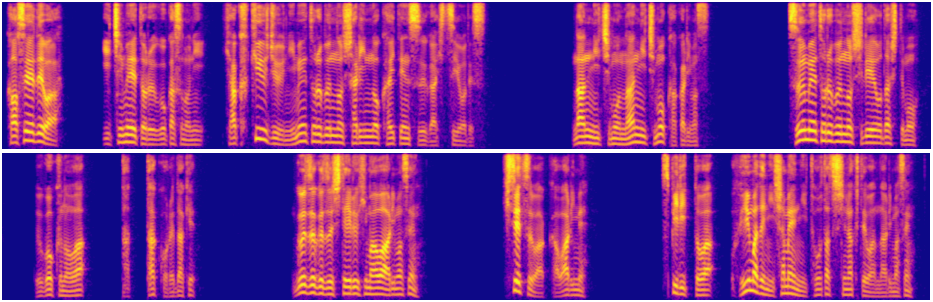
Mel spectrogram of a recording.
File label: male voice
